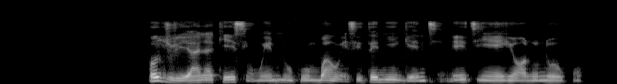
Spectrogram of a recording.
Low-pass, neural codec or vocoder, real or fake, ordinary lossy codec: none; codec, 16 kHz, 4 kbps, X-Codec, HuBERT features, trained on LibriSpeech; fake; none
